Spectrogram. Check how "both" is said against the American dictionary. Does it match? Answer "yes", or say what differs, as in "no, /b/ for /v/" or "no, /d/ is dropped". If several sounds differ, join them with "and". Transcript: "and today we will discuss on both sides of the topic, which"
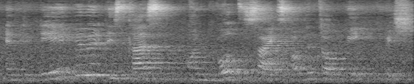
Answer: no, /t/ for /θ/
